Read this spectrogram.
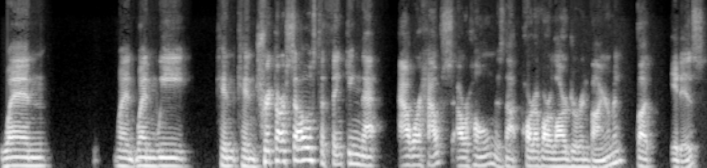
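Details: Adult male who has stuttered his entire life, managed through speech therapy, stress management and holistic living; stuttering.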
